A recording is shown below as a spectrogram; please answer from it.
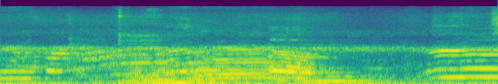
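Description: A person's voice: a long, low, drawn-out "ummm" starting about half a second in.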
